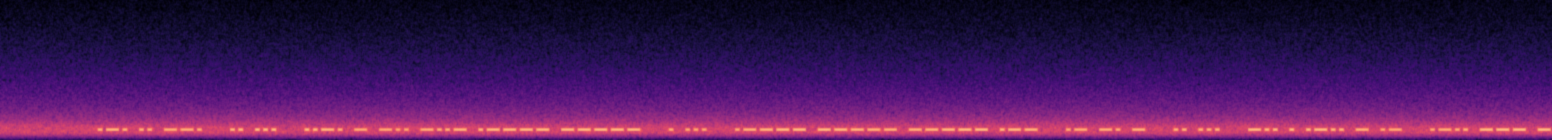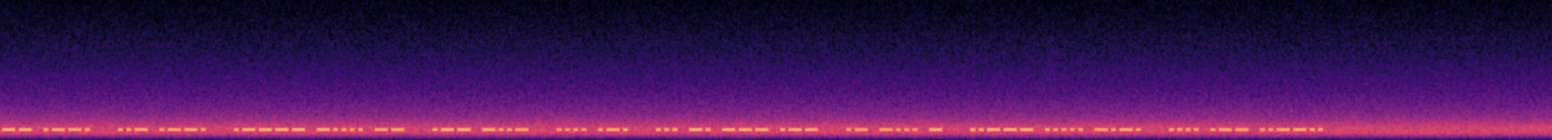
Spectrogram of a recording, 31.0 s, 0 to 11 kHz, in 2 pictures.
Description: Morse code, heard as a keyed tone, machine-sent, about 29 wpm, 850 Hz, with radio static and a narrow filter. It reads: RIG IS FTDX10 ES 100W ANT IS DELTA LOOP UP 16M WX HR SNOW ABT 25C HW?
